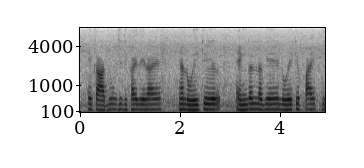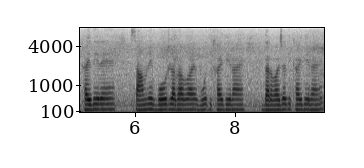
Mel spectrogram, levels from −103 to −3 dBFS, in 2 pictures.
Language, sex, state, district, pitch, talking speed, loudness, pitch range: Hindi, female, Bihar, Purnia, 180 Hz, 220 wpm, -17 LUFS, 175-185 Hz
